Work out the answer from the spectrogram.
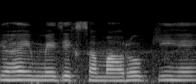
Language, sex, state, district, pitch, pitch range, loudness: Hindi, female, Bihar, Bhagalpur, 195 Hz, 190-200 Hz, -25 LUFS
